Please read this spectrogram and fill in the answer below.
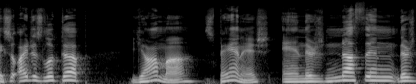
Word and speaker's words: llama: Okay, so I just looked up yama Spanish and there's nothing.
